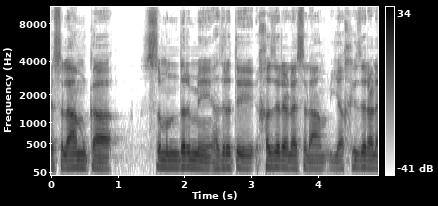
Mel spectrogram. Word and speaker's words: خضر: سے مجھے بھی سکھائیں۔ تو یہ لفظ خضر فتح خا کے ساتھ اور کسرہ ضاد کے ساتھ، اور ایسے ہی خضر یعنی دوسرا اس کا تلفظ خضر ہے، خضر اور خضر، یہ آپ کا لقب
